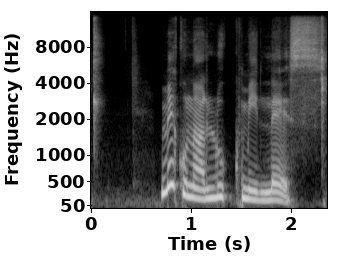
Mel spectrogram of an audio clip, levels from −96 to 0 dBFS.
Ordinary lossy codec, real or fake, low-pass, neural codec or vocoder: none; fake; 14.4 kHz; autoencoder, 48 kHz, 128 numbers a frame, DAC-VAE, trained on Japanese speech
